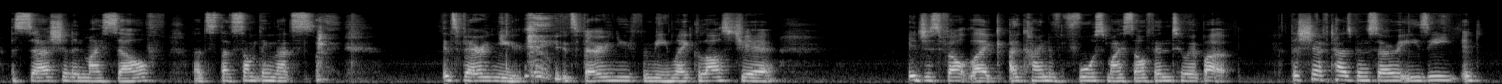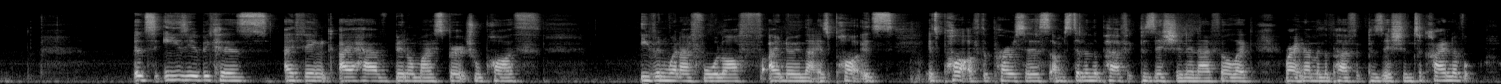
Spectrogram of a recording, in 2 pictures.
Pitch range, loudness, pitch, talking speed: 145-175 Hz, -20 LUFS, 160 Hz, 170 wpm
